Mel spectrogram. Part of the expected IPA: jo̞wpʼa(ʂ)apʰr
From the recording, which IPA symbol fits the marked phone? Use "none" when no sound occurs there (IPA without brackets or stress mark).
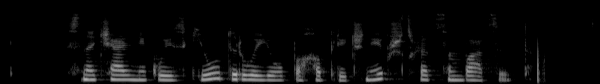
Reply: χ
